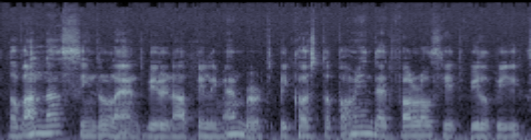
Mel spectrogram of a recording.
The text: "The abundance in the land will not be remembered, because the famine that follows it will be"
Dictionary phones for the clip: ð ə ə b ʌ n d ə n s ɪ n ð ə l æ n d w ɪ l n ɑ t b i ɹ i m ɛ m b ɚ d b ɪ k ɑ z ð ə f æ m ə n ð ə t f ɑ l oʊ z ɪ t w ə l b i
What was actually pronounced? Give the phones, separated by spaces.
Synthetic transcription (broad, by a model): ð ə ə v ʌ n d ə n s ɪ n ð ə l æ n d w ɪ l n ɑ t b i ɹ i m ɛ m b ɚ d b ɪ k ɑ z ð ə p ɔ ə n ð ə t f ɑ l oʊ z ɪ t w ə l b i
